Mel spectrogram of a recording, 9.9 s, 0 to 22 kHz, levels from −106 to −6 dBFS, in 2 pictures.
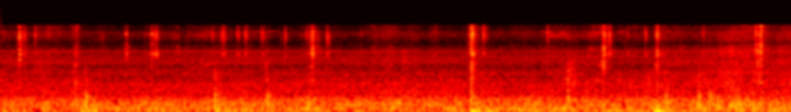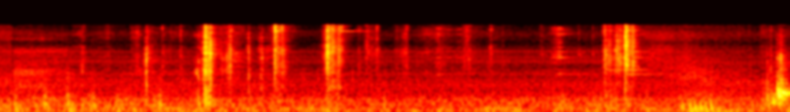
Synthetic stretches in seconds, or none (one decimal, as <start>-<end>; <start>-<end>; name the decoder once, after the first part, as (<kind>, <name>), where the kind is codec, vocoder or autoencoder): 0.0-9.0 (vocoder, Vocos)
